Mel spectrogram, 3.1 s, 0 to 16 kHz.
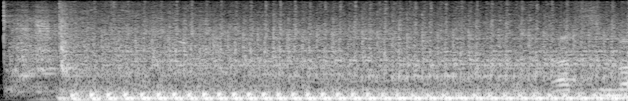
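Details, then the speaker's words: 2011 Yamaha Grizzly 550 single-cylinder ATV engine, 1800 miles, good compression, muffler baffle removed so louder than stock; starter catches at once into loud, even thumping idle: normal start-up. "starts up great we do have the baffle out of the muffler so it is going to be a little bit louder than stock so you may hear that but the motor is in great condition"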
